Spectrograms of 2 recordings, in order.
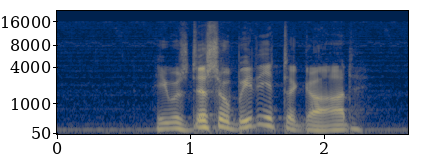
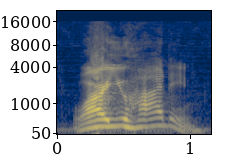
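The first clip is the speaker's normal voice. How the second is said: loud, raised, demanding question; calling out; 6 semitones higher, 9 dB louder than usual. Acted. God questioning Adam in hiding, loud challenge. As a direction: call the question out to someone hidden.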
